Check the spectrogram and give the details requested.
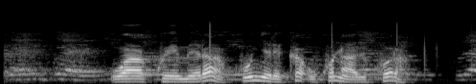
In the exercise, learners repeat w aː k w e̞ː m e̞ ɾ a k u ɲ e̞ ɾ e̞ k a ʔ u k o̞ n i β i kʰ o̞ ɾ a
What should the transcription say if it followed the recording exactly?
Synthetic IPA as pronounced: w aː k w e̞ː m e̞ ɾ a k u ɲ e̞ ɾ e̞ k a ʔ u k o̞ n a β i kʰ o̞ ɾ a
